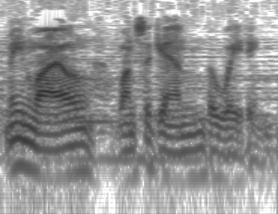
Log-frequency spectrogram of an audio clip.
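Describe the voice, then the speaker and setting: An actor playing a world-weary, tough railroad detective in a 1950s radio drama. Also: male voice, low voice, normal speed, close to an everyday voice. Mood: terse, suspenseful. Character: world-weary, tough but reassuring railroad police detective, narrating his case. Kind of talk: 1950s radio drama acting, hard-boiled narration. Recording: muffled 1950s radio recording, music behind.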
